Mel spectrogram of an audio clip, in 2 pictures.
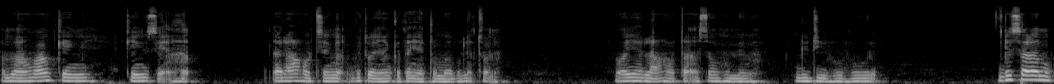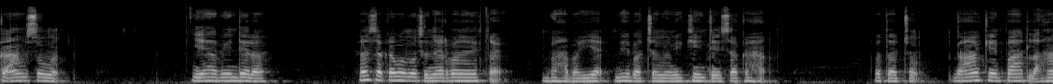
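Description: Speech runs the full clip with a bright but synthetic-sounding top end: s sounds come out gritty and lisping, with a metallic sheen that doesn't match the body of the speech below it, and nothing reaches past about 15.5 kHz. This is likely HE-AAC compression. The encoder keeps only the lower spectrum and regenerates the treble by copying lower bands upward under a coarse envelope, so the upper harmonics don't line up. The damage is plainly audible and fits a low bitrate around 24 kbps, consistent with the v2 profile.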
